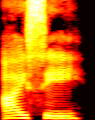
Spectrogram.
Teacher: your tone drops slightly to show calmness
